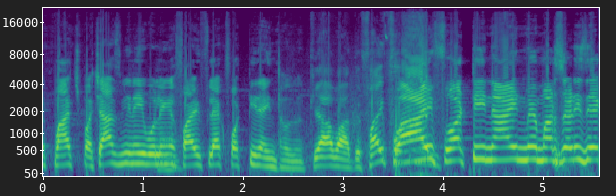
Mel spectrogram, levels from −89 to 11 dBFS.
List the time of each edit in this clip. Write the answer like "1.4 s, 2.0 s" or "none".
none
